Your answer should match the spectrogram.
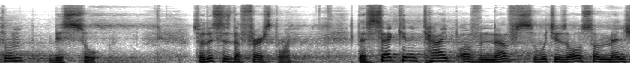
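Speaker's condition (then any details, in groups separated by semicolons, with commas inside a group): No condition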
